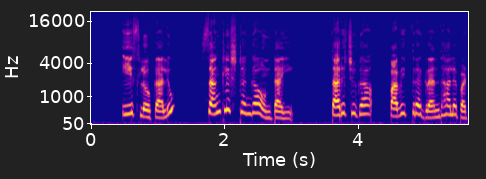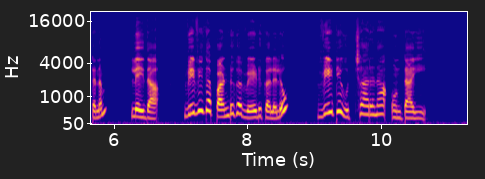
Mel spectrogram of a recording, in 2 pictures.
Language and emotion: Telugu, neutral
